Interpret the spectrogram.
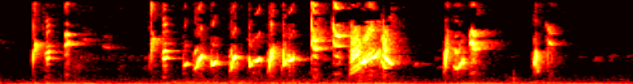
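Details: European goldfinch of the parva race from North Africa, Morocco, singing rapid tinkling high twitters in bursts, with a dense run of sharp chirps in the middle and a brief pause before closing notes.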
